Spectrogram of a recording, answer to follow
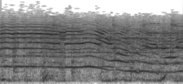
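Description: Old Hindi film song playing: the melody holds one long steady note, then slides down about halfway through, over a light rhythmic accompaniment.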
